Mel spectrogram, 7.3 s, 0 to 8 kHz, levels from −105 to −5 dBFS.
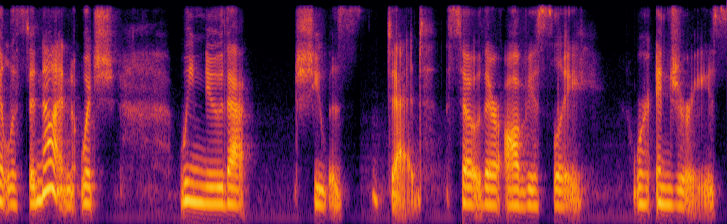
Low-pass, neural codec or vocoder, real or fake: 7.2 kHz; none; real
